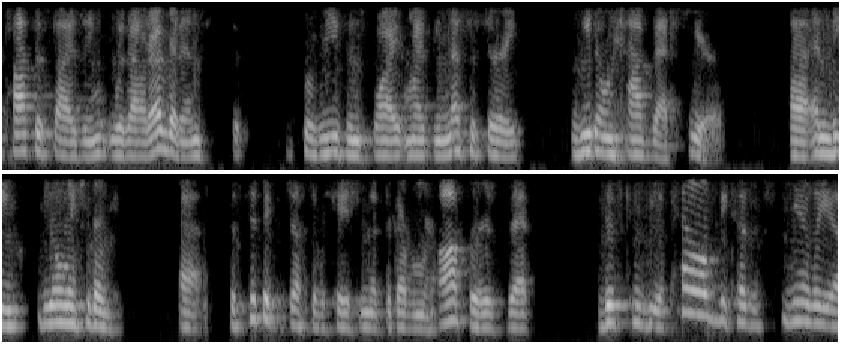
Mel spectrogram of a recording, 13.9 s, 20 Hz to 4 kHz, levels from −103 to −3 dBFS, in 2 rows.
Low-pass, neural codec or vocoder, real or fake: 3.6 kHz; none; real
